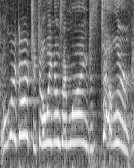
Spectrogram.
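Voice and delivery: very high, squealed panic; hammed-up frightened squeak; afraid. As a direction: squeal a panicked inner thought. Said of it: "I was so afraid".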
